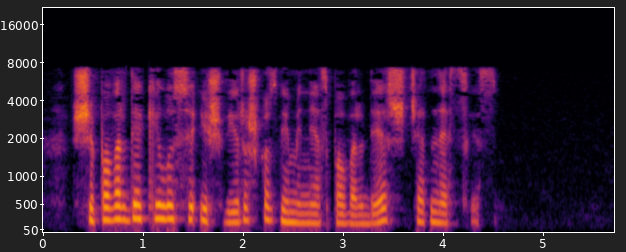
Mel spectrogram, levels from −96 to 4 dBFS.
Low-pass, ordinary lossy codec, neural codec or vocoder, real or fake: 7.2 kHz; AAC, 48 kbps; none; real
